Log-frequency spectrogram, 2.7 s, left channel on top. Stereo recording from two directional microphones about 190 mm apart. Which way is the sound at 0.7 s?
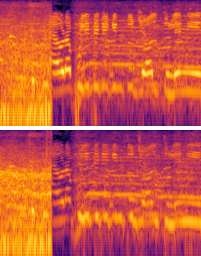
40° left (ahead or behind).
